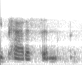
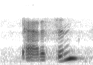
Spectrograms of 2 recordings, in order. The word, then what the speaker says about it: Pattison: It is D-A-R-C-Y for the first name Darcy and Pattison, P-A-T-T-I-S-O-N, not Patterson, P-A-T-E-R-S-O-N. It has an I, not an E-R in the middle.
